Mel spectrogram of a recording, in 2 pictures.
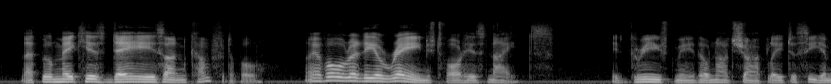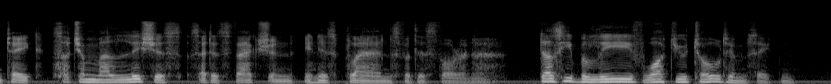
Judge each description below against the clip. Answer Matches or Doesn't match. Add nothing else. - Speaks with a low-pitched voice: Matches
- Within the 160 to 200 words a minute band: Doesn't match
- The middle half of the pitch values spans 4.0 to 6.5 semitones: Matches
